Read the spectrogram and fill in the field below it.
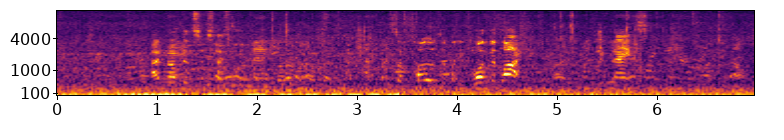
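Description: Several adults talk at a distance outdoors.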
